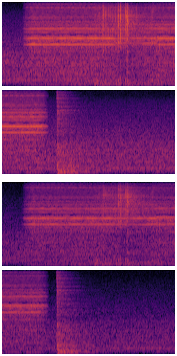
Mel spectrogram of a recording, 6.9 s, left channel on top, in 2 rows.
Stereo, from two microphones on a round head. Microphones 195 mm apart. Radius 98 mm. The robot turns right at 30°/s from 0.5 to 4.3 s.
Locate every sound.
1.9 s scissors: 35° left (ahead or behind), 0.8 m; by 2.8 s 20° left (ahead or behind), 0.8 m
4.5 s a cupboard door: 20° right (ahead or behind), 1.9 m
